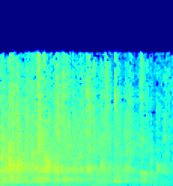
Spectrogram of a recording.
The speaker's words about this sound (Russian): Дайте аплодисменты прославлению, пожалуйста.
